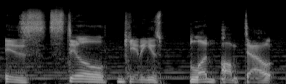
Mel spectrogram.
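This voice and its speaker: A drunk man casually explaining game lore to friends, halting, swearing and losing his thread. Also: fairly low pitch, fairly even intonation, pushed and bright, soft background music. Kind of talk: casual, rambling storytelling among friends.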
